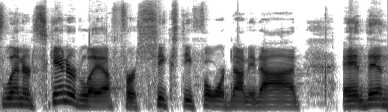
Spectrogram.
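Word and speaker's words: Lynyrd Skynyrd: of analog Productions I've got one Leonard Skinner pronounced Leonard skinnard left for $64.99 and then the newest release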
